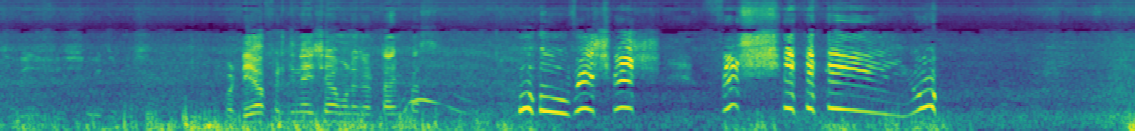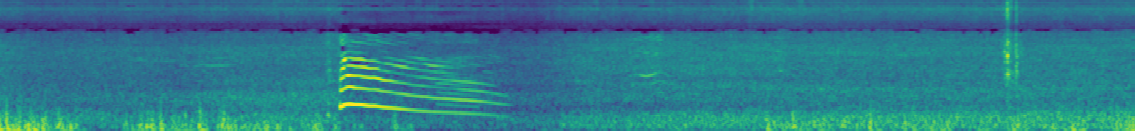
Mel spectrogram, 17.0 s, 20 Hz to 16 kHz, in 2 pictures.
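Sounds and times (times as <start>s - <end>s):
breaking surf: 0.0s - 17.0s
wind buffeting microphone: 0.0s - 17.0s
man's long falling cry: 11.0s - 12.4s.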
